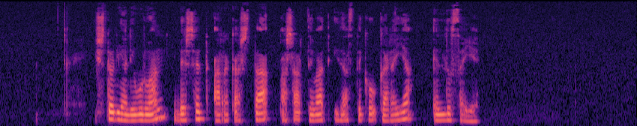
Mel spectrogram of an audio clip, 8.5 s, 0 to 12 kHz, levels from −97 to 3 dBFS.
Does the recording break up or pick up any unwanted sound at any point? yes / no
no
